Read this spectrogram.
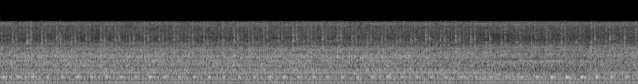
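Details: Toyota 3S-GTE engine at idle: light, fast ticking rattle over a steady idle, keeping time with engine speed; minor top-end tick, cause unclear.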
